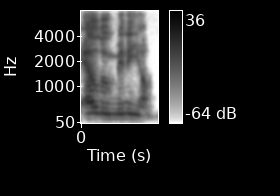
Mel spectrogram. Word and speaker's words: aluminium: you know for example aluminum that you make metal aluminum drinking can the British say aluminium and that's always I like aluminium I like aluminium I actually be to say it that way aluminium because DK in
